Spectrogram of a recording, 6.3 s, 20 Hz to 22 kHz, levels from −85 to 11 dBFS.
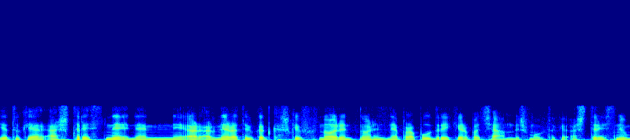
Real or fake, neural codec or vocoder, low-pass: fake; codec, 16 kHz in and 24 kHz out, 1 kbps, XY-Tokenizer; 5.4 kHz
